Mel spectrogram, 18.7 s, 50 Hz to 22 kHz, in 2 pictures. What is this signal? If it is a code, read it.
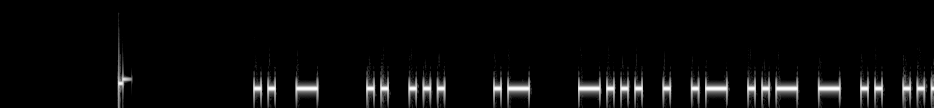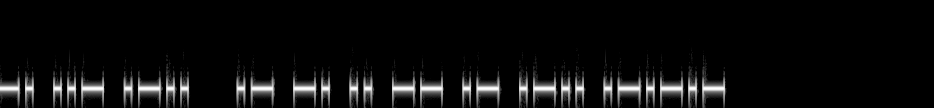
Morse code, heard as a keyed tone, about 17 wpm, 700 Hz. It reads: IT IS A BEAUTIFUL ANIMAL.
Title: Sentences from Top 1000 Words - Review Part 1 - 17wpm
